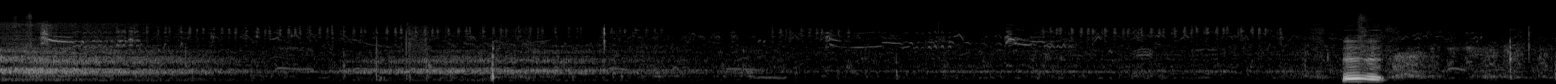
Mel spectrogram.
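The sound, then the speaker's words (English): A big saltwater crocodile lets out a single short, loud guttural call near the end, rising out of a quiet outdoor backdrop of birds and faint ambient noise. “That's a salty. Big boy. Listen to that.”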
